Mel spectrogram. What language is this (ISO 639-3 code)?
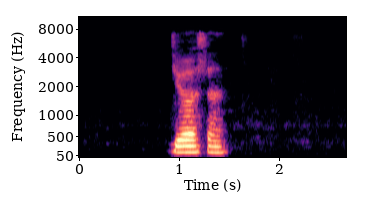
zho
